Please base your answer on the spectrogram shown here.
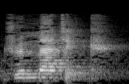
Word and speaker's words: dramatic: So, dramatic. Of course, the stress is on the second syllable from the end.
